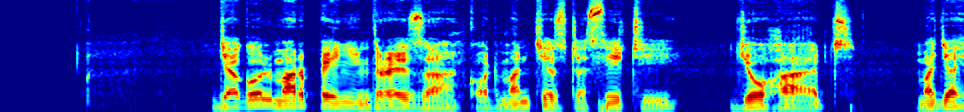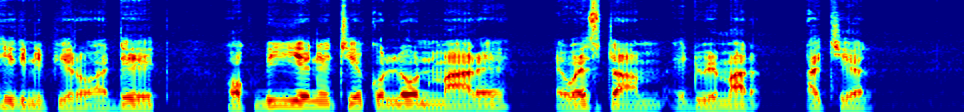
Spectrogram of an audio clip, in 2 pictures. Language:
Luo (Kenya and Tanzania)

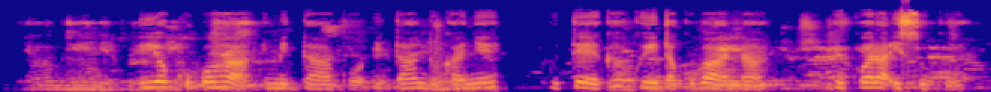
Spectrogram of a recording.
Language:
Kinyarwanda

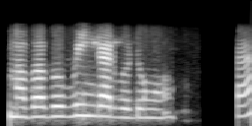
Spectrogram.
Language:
Bodo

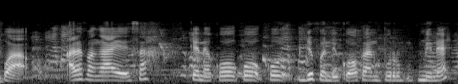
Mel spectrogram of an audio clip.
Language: Serer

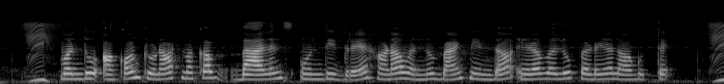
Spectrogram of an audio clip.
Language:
Kannada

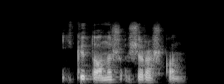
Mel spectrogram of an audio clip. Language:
Tatar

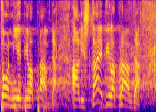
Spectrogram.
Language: Serbian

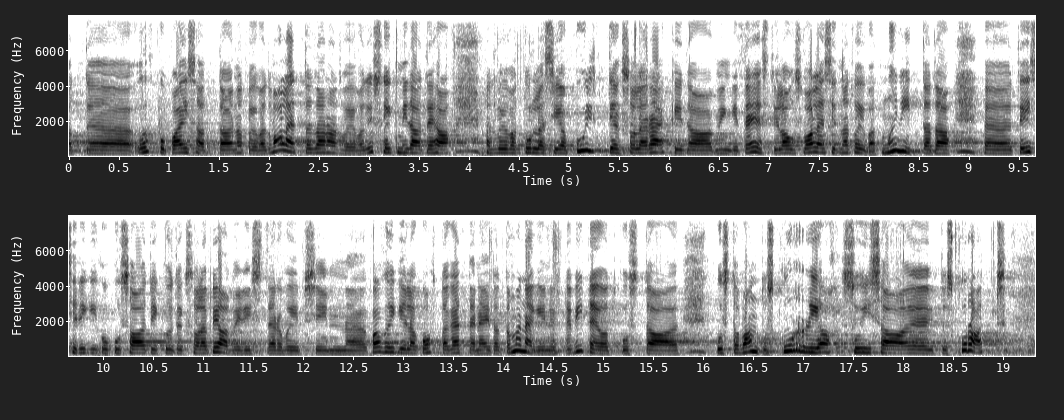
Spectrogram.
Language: Estonian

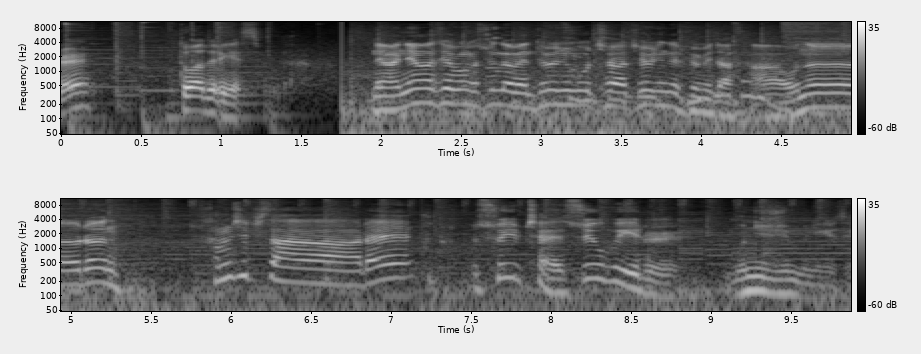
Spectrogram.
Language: Korean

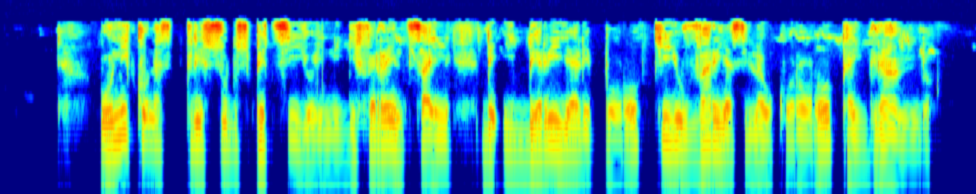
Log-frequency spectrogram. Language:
Esperanto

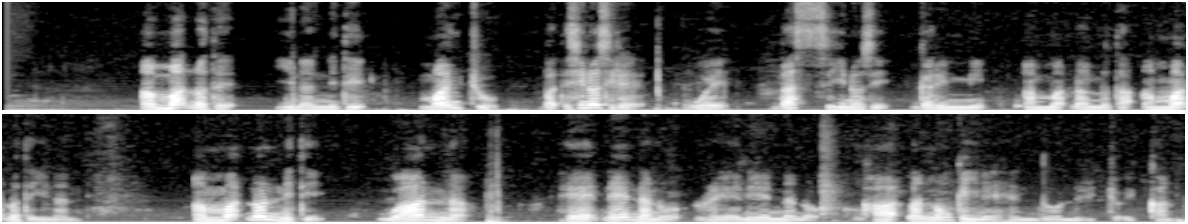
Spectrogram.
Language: Sidamo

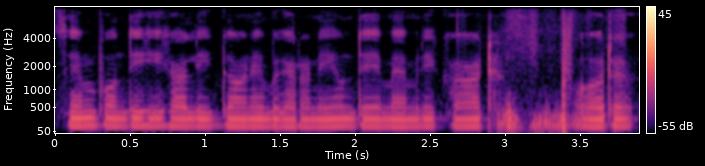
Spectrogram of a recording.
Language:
Dogri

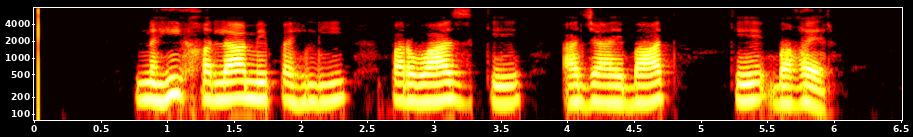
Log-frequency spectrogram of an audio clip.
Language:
Urdu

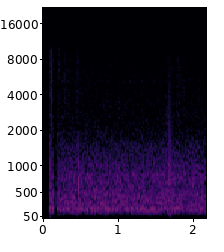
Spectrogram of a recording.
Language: Chinese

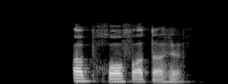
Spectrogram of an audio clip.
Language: Urdu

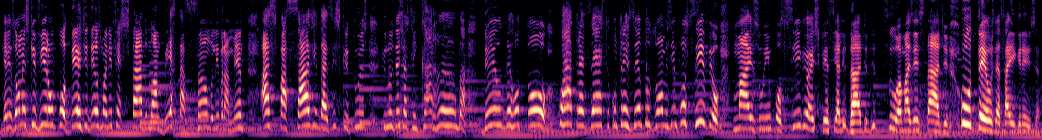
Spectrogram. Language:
Portuguese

